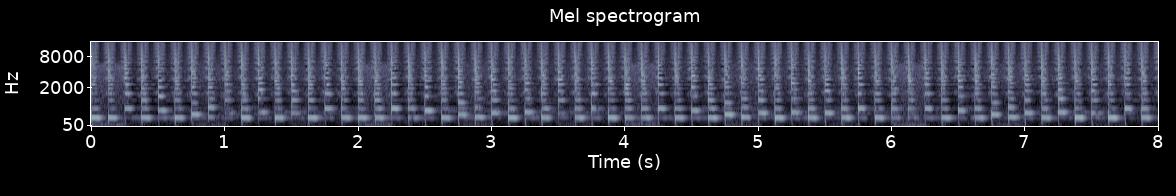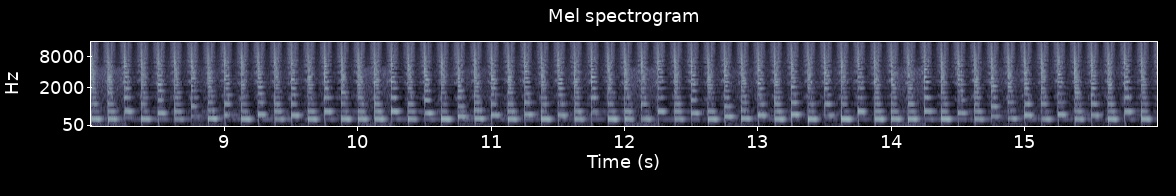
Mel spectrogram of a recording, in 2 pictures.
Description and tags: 80s Movie Arp 001 (C - 120)
80s Suspense Horror Movie Arp. Key: C - BPM: 120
